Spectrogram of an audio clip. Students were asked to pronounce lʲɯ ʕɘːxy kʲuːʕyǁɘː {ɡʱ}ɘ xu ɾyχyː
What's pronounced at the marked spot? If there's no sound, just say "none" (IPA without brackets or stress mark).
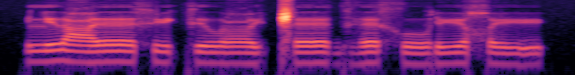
ɡʱ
